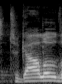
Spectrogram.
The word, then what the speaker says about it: Tagalog: And then it's Tagalog, the language, and it's lumpia, what you eat.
